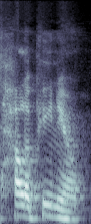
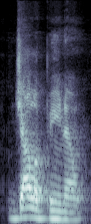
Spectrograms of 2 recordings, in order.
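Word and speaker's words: jalapeño: There is no J in the Spanish alphabet. That's why it's jalapeno not jalapeno.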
